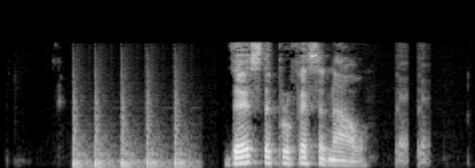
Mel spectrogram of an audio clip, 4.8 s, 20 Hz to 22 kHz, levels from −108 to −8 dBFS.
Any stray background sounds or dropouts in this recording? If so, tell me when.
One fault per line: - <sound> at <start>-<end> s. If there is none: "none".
- thud at 0.7-2.0 s
- laugh at 3.9-4.3 s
